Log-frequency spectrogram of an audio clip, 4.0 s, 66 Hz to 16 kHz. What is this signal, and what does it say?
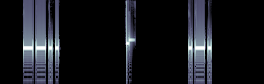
Morse code, heard as a keyed tone, about 25 wpm, 700 Hz. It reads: Z R
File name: Single-Letter-Number-25wpm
